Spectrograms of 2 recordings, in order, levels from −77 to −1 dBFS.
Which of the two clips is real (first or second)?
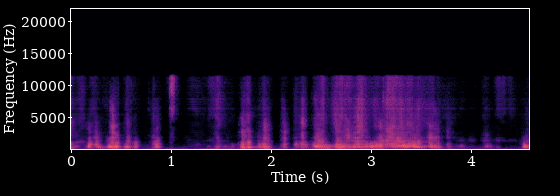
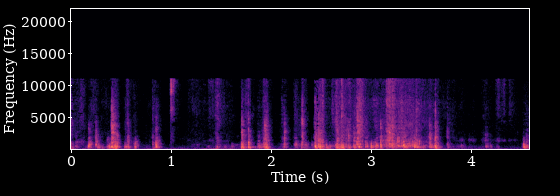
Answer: second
